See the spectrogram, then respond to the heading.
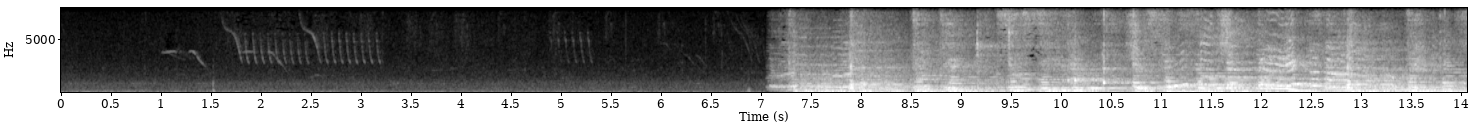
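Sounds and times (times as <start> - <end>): loud music with singing: 7.1 - 14.0.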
